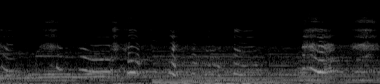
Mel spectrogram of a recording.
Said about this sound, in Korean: 그러나 그 소리는 바람 소리가 아니었고 저희 등 뒤에서 웬 여자가 서럽게 흐느껴 우는 소리였습니다.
